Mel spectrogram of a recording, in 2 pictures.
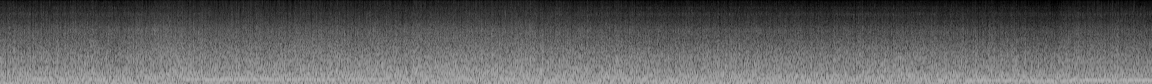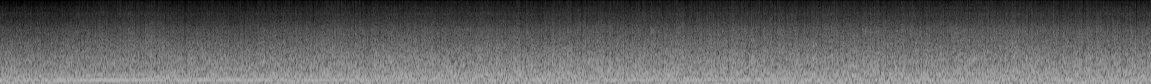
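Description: Radio-controlled model airplane's engine and propeller running steadily at speed, heard from a camera mounted on the plane, with heavy wind rush over the microphone. The engine note dips briefly about twelve seconds in, then holds steady again.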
